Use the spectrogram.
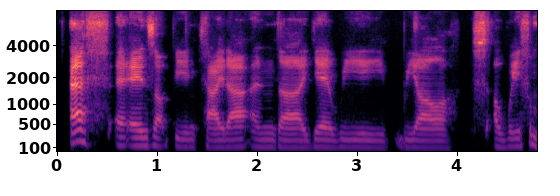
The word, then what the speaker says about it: Kairat: I believe it's pronounced like Kairat, Kairat, but they won 1-0.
